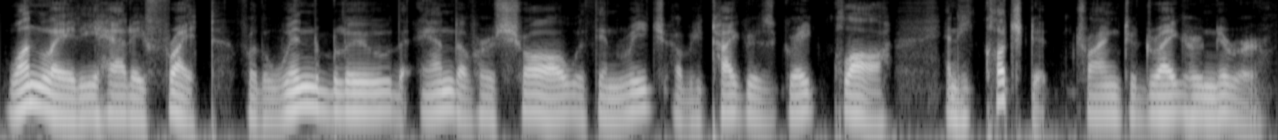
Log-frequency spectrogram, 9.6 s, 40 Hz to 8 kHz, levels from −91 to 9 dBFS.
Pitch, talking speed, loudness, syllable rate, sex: 105 Hz, 190 wpm, -19 LUFS, 4.2 syllables/s, male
